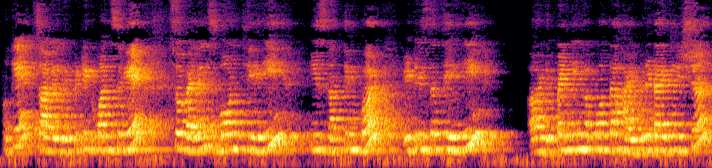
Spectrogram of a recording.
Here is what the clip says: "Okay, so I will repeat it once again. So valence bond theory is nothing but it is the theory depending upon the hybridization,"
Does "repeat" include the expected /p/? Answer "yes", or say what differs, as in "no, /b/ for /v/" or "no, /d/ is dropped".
yes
